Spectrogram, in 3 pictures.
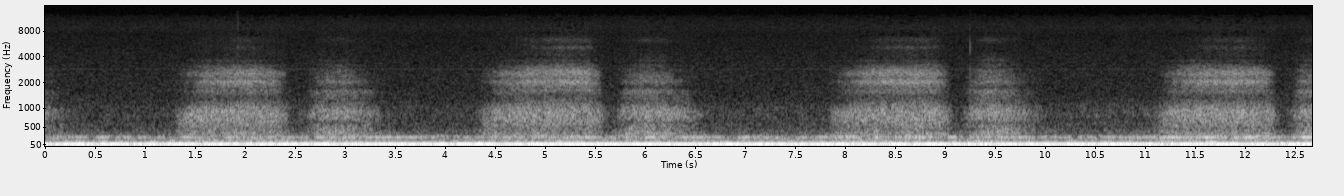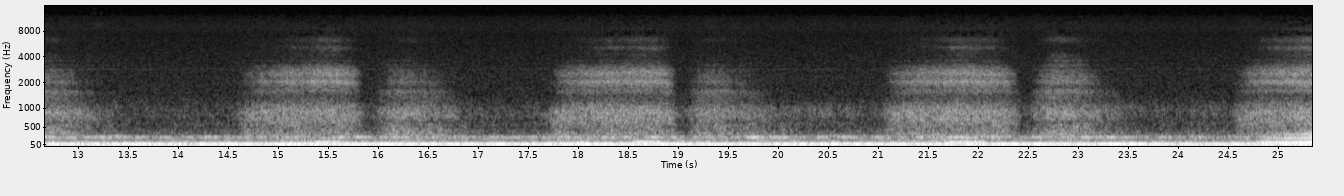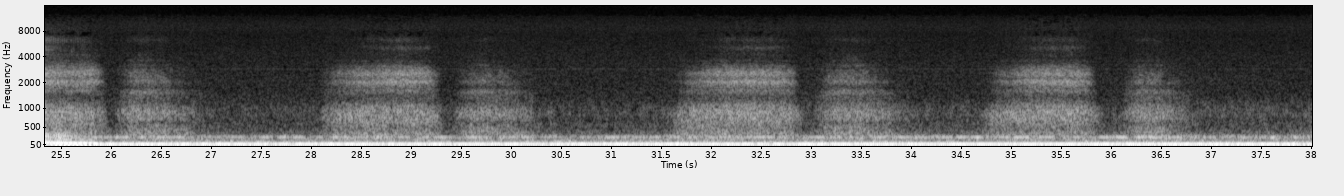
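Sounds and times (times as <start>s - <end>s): steady low hum: 0.0s - 38.0s
woman snoring: 4.5s - 5.6s, 7.9s - 9.0s, 11.2s - 12.4s, 14.8s - 15.9s, 17.7s - 19.0s, 21.2s - 23.0s, 24.6s - 26.5s, 28.2s - 30.0s, 31.7s - 33.6s, 34.8s - 35.9s.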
